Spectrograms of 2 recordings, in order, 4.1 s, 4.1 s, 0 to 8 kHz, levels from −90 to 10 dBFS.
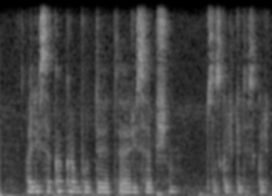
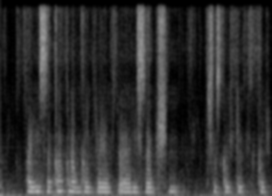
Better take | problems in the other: first | noise reduction (neural separator model SepFormer DNS4)

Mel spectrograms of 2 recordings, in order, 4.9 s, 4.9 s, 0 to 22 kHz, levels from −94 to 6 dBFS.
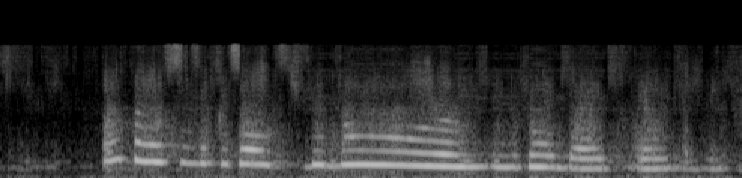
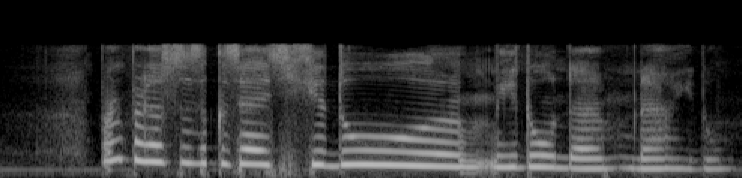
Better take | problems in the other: second | noise reduction (neural separator model SepFormer DNS4)

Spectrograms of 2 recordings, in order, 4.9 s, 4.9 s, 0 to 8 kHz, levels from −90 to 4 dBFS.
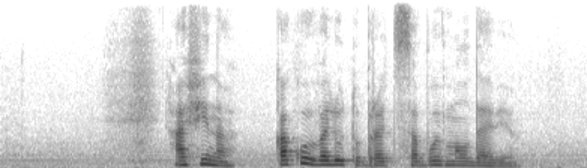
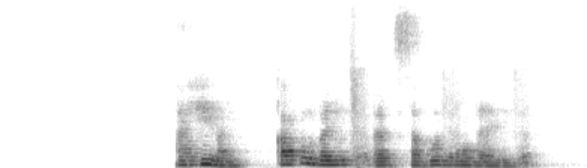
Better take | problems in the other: first | noise reduction (neural mask model DeepFilterNet 3)

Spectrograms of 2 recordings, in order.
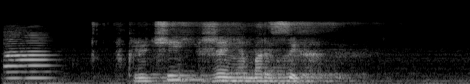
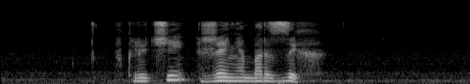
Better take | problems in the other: second | background sound (Wind instrument, woodwind instrument); 1 dB above the speech // room echo; dies away in 1.7 s

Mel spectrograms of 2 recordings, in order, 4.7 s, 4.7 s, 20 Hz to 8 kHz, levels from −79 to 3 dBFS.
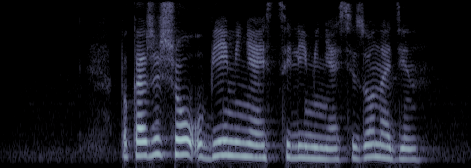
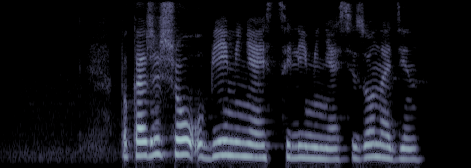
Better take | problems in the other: first | noise reduction (classical method Wiener filter)

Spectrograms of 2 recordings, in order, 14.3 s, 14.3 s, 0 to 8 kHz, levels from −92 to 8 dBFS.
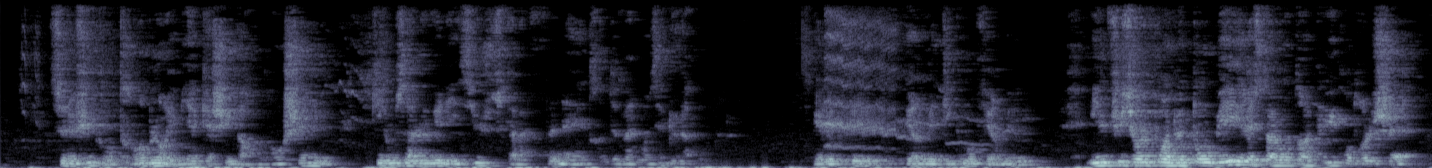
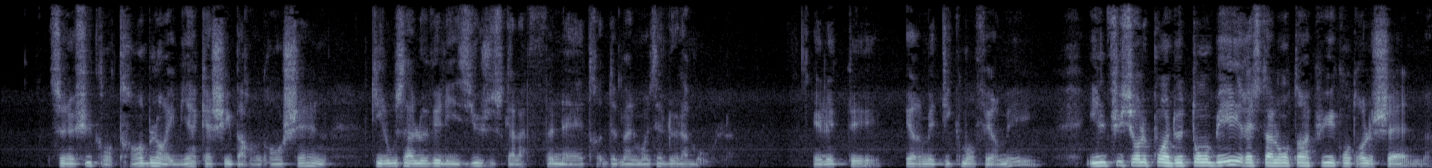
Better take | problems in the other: second | noise reduction (classical method WPE with log-MMSE)

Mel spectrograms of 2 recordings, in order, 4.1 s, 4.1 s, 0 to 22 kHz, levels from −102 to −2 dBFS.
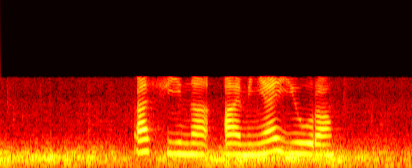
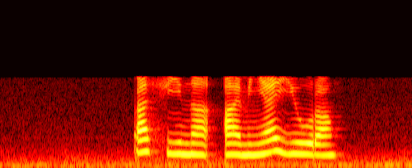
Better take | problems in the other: second | background sound (Rain / Thunderstorm); 5 dB below the speech

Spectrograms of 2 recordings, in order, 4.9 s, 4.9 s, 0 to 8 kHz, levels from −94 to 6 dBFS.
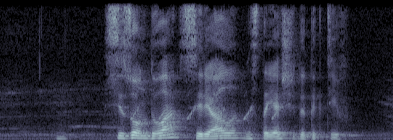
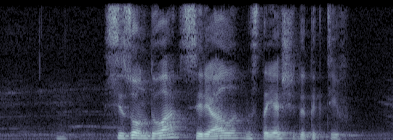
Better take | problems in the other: second | background sound (Alarm / Car); 20 dB below the speech

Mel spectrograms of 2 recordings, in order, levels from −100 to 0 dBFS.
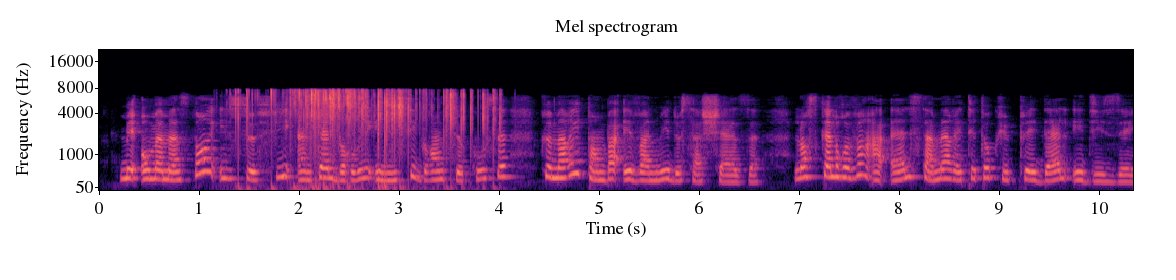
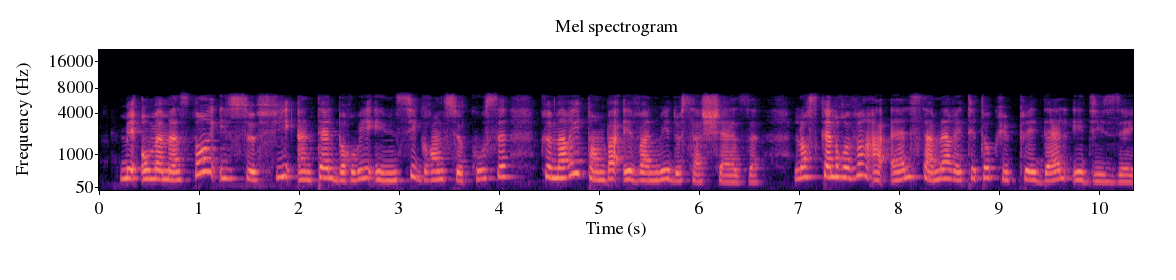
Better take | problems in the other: second | background sound (Glass); 2 dB above the speech

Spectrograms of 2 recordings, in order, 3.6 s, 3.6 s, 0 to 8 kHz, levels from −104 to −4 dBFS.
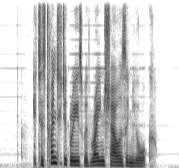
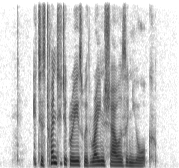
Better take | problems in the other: second | noise reduction (neural mask model DeepFilterNet 3)

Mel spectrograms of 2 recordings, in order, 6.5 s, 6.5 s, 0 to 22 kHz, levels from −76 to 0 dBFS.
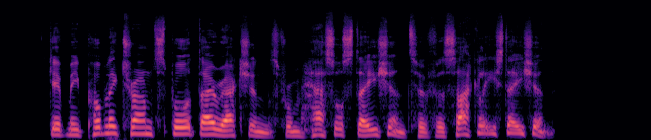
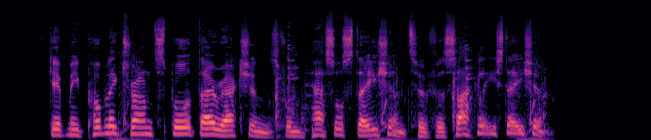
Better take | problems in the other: first | noise reduction (neural mask model RNNoise)

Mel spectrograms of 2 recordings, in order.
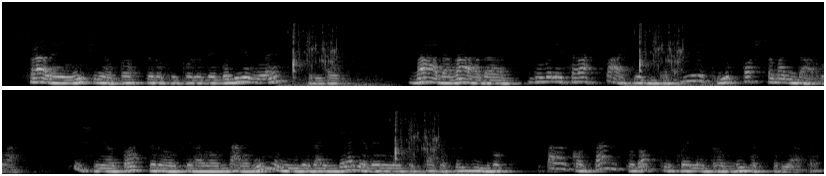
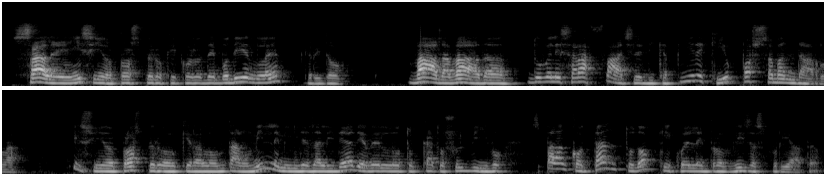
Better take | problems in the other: second | background sound (Water / Splash, splatter); 15 dB below the speech // room echo; dies away in 0.3 s

